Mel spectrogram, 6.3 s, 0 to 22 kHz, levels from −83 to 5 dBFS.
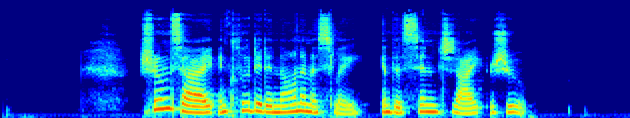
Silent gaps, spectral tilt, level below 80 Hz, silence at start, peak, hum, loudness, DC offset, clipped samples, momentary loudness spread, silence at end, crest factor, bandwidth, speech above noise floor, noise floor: none; -5 dB/octave; -56 dBFS; 1.4 s; -4 dBFS; none; -19 LUFS; under 0.1%; under 0.1%; 12 LU; 1 s; 16 dB; 14.5 kHz; 49 dB; -67 dBFS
